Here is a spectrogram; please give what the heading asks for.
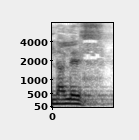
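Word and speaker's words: knowledge: शब्द देथिबो इंग्लिश रो जिंदी KNIFE KNOW LED नॉलेज तो ये जो वर्ड देला यही वर्ड मानकर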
